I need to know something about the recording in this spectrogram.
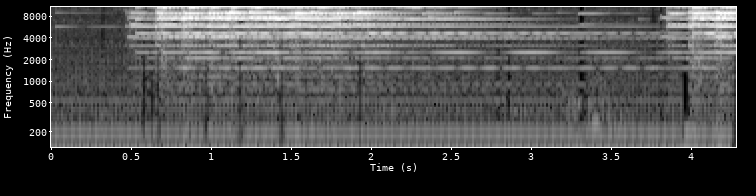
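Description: Altar bells rung twice at the elevation of the chalice, signalling the consecration: a bright ring about half a second in that slowly fades, then a second ring near the end.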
